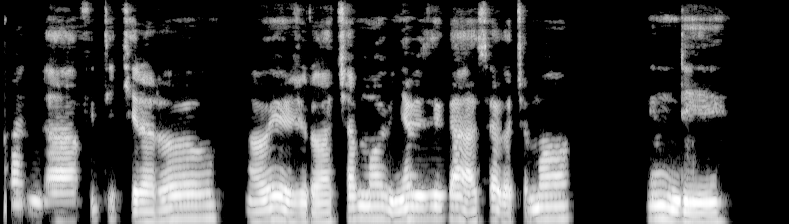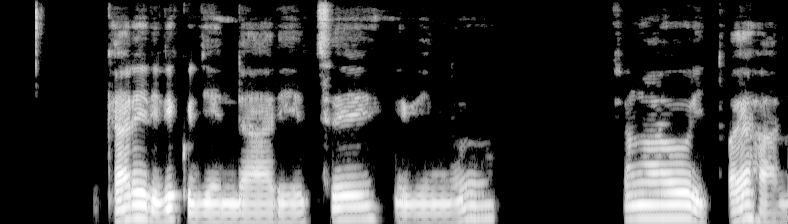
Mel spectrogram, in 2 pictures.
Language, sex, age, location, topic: Kinyarwanda, male, 25-35, Kigali, government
